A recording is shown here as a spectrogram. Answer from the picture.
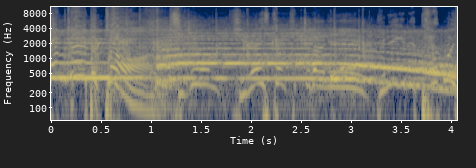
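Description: Football-ground sound just after a goal: two long held notes with shouting voices over them, the higher note sliding down near the end.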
